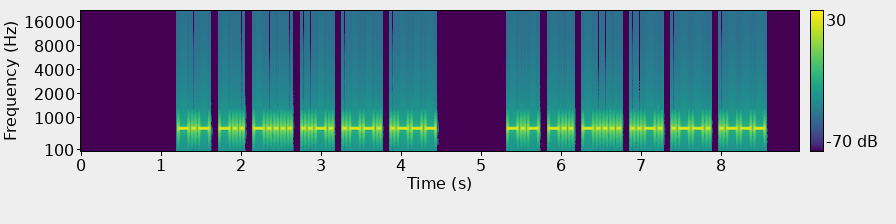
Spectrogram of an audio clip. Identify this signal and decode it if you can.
Morse code, heard as a keyed tone, about 27 wpm, 700 Hz. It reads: KD6FPJ KD6FPJ
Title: USA Call Signs - 6 Characters - Repeated 3x - 28wpm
